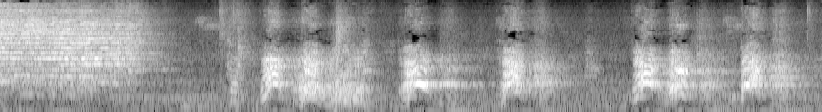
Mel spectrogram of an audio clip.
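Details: Mr. Bro, a German Shepherd, barking aggressively while guarding: after a loud noisy opening second, five harsh barks follow at roughly one-second intervals, each a broad burst with a strong tonal core.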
